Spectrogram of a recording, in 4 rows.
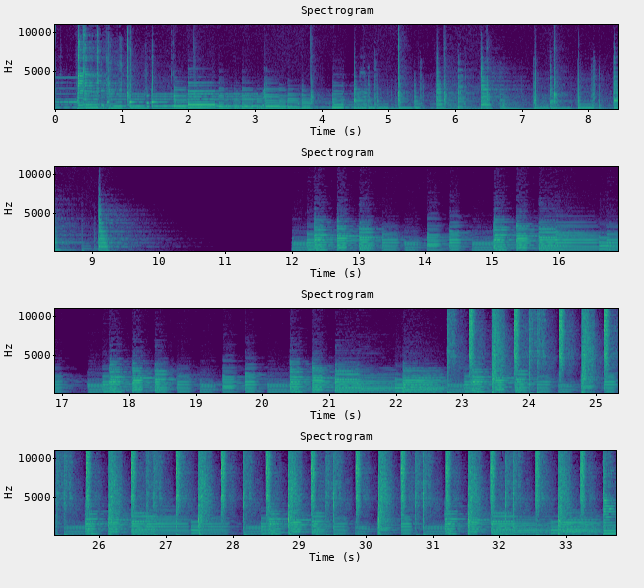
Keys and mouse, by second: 0.0 click, 0.7 click, 2.7 click, 3.7 click, 4.4 right click, 5.2 click, 5.7 ctrl+click, 7.1 click, 7.6 click, 8.3 click, 9.0 ctrl+click, 9.8 click, 10.2 click, 11.1 ctrl+click, 12.2 click, 12.9 click, 14.8 click, 15.7 click, 16.8 click, 17.3 click, 17.8 right click, 21.3 click, 22.1 click, 22.4 click, 23.4 click, 24.4-26.0 typing, 29.1-29.9 typing, 30.2 Down, 30.4 Down, 30.6 Down, 30.8 Down, 31.2 Return, 31.8 Return, 33.1 click.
